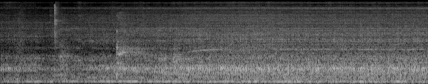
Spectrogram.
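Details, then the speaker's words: Apartment gas furnace with thermostat calling for heat, filter good; steady low hum settles in as the burner lights, even and quiet with no bangs or rattles; furnace starting normally. "It's calling now. It's calling for heat now. It's going to run, and I want to make sure the fan comes on."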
